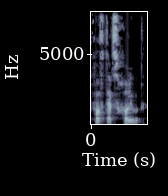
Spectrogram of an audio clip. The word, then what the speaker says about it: Foster's Hollywood: Y ahí sí que, a ver, tampoco había muchos locales ni había muchas opciones, pero había un Foster Hollywood, que es donde Foster's Hollywood, Siempre pongo la S mal, no sé por qué. – Que no, que no, que lo has dicho bien.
